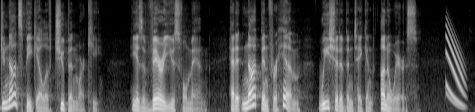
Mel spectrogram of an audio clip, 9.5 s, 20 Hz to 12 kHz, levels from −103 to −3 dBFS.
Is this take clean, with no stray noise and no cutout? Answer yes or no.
no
